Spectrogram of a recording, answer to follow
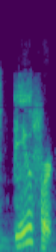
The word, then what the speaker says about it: Beaufort: So it's Beaufort in South Carolina. Yep. In North Carolina, it's spelled the same, and they call it Beaufort.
